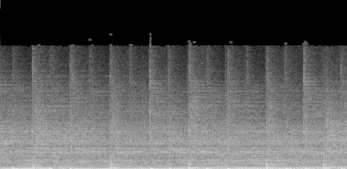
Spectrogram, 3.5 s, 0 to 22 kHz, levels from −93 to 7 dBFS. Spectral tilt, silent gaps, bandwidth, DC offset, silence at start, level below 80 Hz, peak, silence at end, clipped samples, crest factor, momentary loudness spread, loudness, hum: -5 dB/octave; none; 16 kHz; under 0.1%; 0 s; -22 dBFS; 0 dBFS; 0 s; under 0.1%; 10 dB; 1 LU; -12 LUFS; none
